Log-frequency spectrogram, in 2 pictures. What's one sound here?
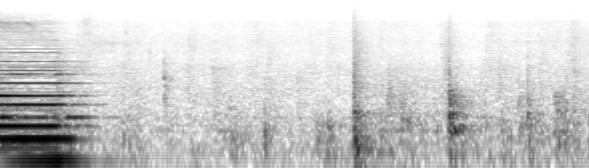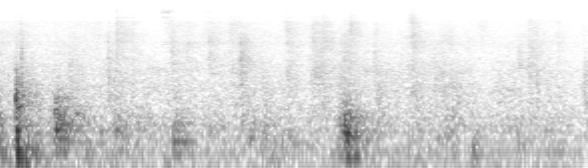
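A man speaks quietly in a large echoing room.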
